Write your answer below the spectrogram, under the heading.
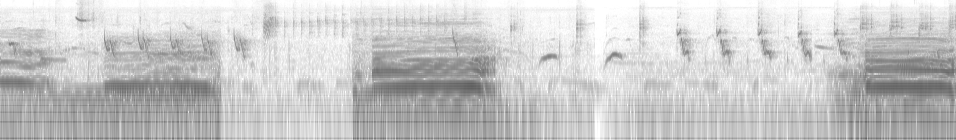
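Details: Tame cattle in a herd walking from the next village to their pen. Three long, deep, harmonic moos at the start, middle and end, with bird chirps in the gaps between them.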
